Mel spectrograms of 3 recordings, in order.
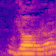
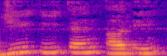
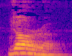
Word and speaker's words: genre: term which means kind or high the term genre g-e-n-r-e should not be pronounced as genre okay its formative transcription is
